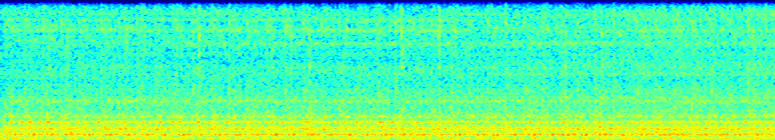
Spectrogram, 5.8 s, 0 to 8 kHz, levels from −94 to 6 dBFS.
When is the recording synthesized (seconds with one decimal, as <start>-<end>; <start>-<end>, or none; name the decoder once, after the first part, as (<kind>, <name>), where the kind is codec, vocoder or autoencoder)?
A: 4.7-5.8 (vocoder, WaveNeXt)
